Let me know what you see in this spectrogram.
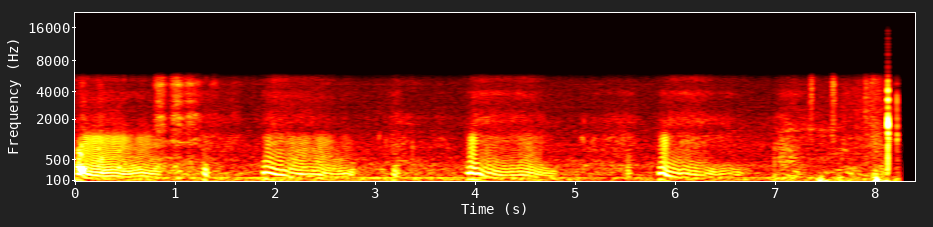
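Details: Sleeping subject recorded May 3, 2006: loud, regular fluttering snores on each breath, about one every two seconds, roughly 30 a minute; ordinary snoring.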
